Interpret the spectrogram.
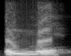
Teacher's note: hamzahnya tipis lamnya tebal karena lam jalalah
